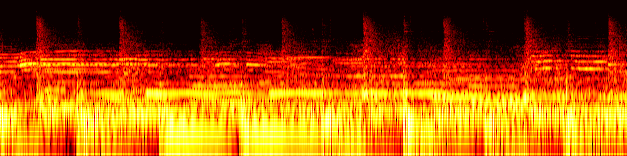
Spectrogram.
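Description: Live blues band playing an instrumental passage with a steady beat, electric guitar and drum kit over a walking bass line, with no singing.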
